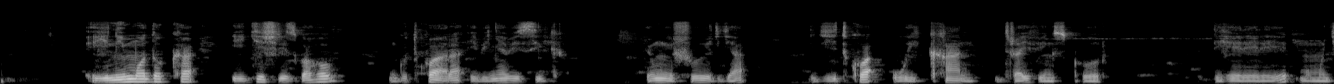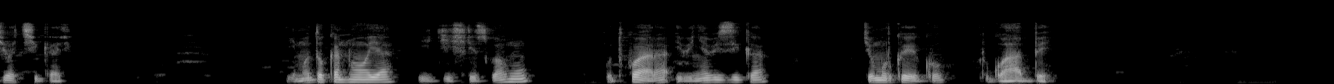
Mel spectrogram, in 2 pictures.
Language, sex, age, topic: Kinyarwanda, male, 25-35, government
